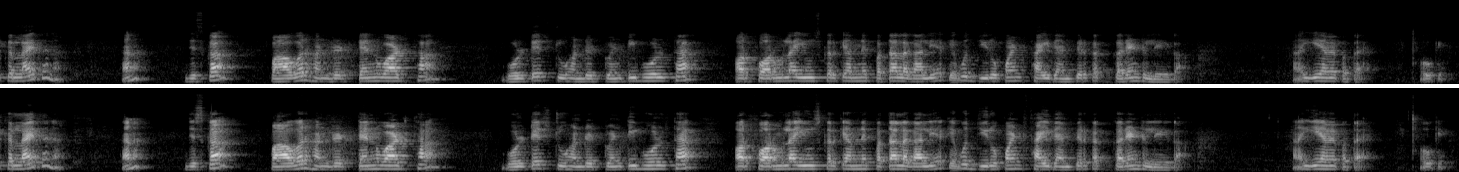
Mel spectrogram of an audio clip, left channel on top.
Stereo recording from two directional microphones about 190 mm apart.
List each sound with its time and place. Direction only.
0.0 s speech: 40° right (ahead or behind)
2.6 s speech: 35° right (ahead or behind)
12.9 s speech: 40° right (ahead or behind)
